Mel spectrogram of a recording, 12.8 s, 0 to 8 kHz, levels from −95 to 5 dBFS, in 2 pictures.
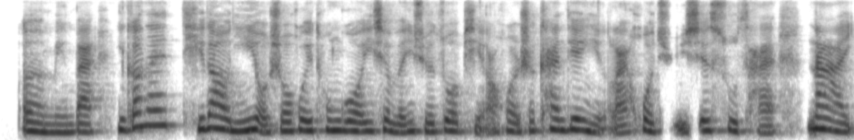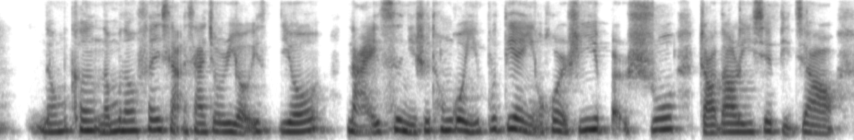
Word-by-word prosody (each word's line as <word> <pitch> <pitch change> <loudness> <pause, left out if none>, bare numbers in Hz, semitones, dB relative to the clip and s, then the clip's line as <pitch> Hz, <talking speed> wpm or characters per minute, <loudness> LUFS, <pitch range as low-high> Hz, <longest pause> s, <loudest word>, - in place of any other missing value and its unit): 嗯， 200 -4 +2
明 175 0 -2
白。 180 -1 -1
你 230 - +1
刚 285 +6 0
才 320 0 -1
提 240 - -1
到 255 -3 +3
你 205 +1 +4
有 235 -9 +3
时 185 - -4
候 200 - +2
会 215 -1 +2
通 215 +1 +1
过 205 -2 +2
一 200 - 0
些 215 +2 +1
文 175 0 -1
学 200 -2 -1
作 200 +1 0
品 195 - -6
啊， - - -5
或 210 - -4
者 - - -2
是 205 +2 -2
看 225 +1 0
电 225 -2 +3
影 175 - -2
来 160 +2 -3
获 215 +3 0
取 190 - -8
一 - - -1
些 210 - +1
素 210 0 -1
材， 155 -6 -6 0.2
那 245 -5 +3 0.4
能 185 -2 0
不 200 - -1
坑 215 -1 +2
能 175 - +1
不 205 - +4
能 205 0 +4
分 225 +1 +1
享 225 -2 -3
一 - - -3
下， 185 -2 -1
就 190 +1 -2
是 185 - +3
有 170 0 0
一 195 +1 -2
有 195 +5 +1 0.2
哪 200 -4 0
一 175 - 0
次 220 +4 +2
你 185 -4 +4
是 205 - -1
通 215 +1 +2
过 220 -1 +4
一 185 0 0
部 215 +5 -3
电 235 +1 +3
影 - - -4
或 215 - 0
者 - - 0
是 215 +2 -3
一 235 - +7
本 235 - -7
儿 - - -10
书 235 +2 0 0.2
找 165 -1 -1
到 185 0 +1
了 180 - +2
一 185 - -1
些 200 +2 +1
比 190 - -6
较， 165 -5 -3
205 Hz, 355 characters per minute, -20 LUFS, 185-220 Hz, 0.4 s, 一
